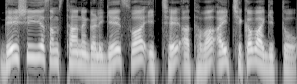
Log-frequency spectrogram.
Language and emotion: Kannada, neutral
